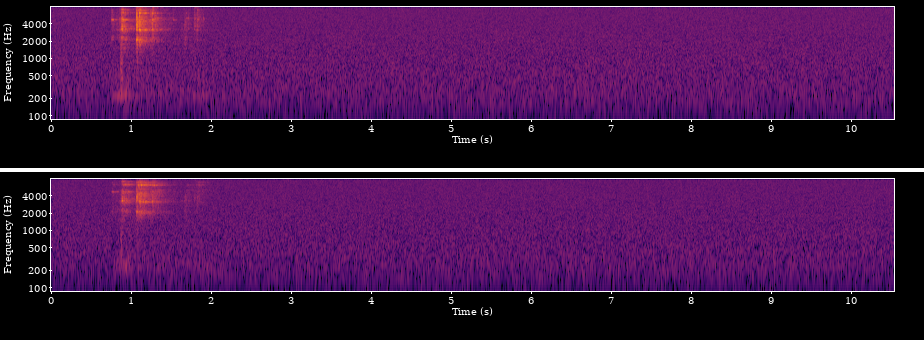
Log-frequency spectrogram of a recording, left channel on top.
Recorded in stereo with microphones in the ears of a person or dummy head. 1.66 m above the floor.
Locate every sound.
0.8 s keys jangling: 65° left (ahead or behind), 1.4 m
